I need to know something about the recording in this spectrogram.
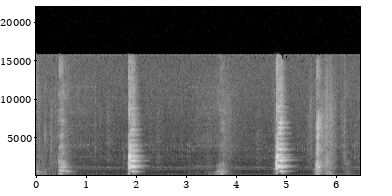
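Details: Pembroke Welsh Corgi puppy, female, 7 weeks and 6 days old, playing with a glove: five sharp high barks and yips spaced one to two seconds apart, some with a noisy edge, over a steady low hum.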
